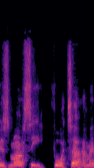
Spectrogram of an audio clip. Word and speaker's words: Forta: this very subject, and her name is Marcy Forta. Am I pronouncing it right, Marcy?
